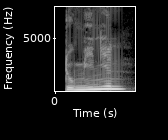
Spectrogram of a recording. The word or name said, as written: dominion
